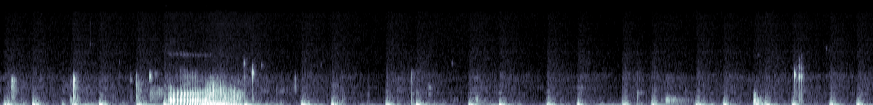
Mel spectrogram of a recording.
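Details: Own recording of a whole digestive process from stomach to intestines, with heartbeat; gurgling and rumbling of the gut over a rapid steady thumping heartbeat; normal bowel sounds.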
